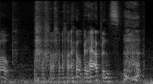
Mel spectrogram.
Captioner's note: laughing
